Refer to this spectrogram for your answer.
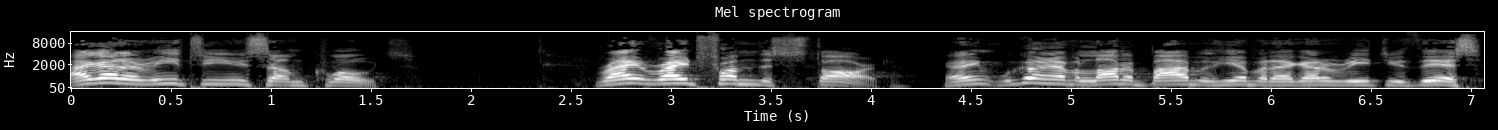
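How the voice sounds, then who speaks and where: Delivered at a fairly quick pace in an animated tone, the speech sits on a very clean recording with a silent background. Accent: German. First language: German. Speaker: Bible professor and preacher. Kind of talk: sermon at a camp meeting. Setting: church or camp meeting with audience. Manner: animated, humorous.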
